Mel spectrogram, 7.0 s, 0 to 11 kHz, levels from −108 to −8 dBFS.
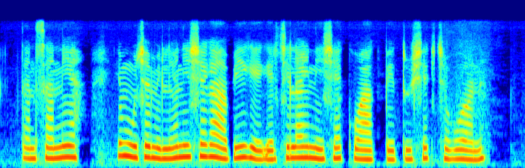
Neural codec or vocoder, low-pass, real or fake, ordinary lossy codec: none; 7.2 kHz; real; none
